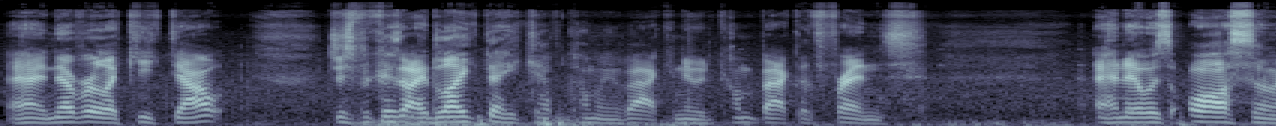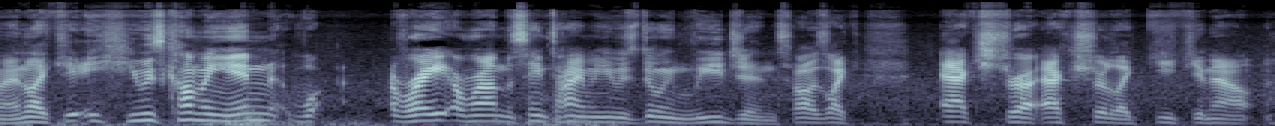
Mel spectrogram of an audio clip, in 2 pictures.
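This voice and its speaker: A man's voice: on the high side, a little fast, fairly bright tone. A man casually chatting and telling stories while walking outdoors at night, talking to viewers from a phone he holds. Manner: chatty, storytelling, talking to live chat. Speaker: vlogger and comic shop owner. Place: city streets at night, outdoors. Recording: light street noise, traffic.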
